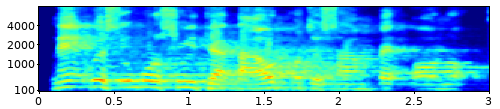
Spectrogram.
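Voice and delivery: loud, high preacher's call; preaching at full force. Acted. Preacher warning the elderly congregation, loud and high. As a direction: lift the warning to the whole hall.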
